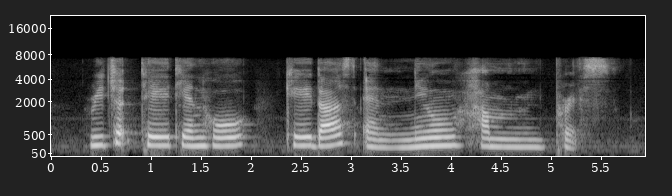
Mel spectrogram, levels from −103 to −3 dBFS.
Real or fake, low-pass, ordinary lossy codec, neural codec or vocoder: fake; 7.2 kHz; AAC, 48 kbps; codec, 44.1 kHz, 7.8 kbps, DAC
